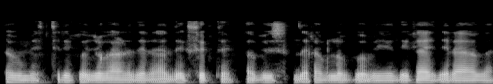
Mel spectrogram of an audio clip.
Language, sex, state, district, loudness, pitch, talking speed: Hindi, male, Bihar, Araria, -15 LUFS, 100 Hz, 245 wpm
